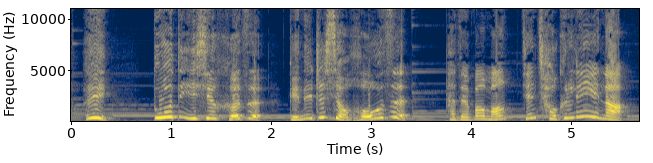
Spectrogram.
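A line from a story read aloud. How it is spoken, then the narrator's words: Loud shout. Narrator (Chinese): 有人看见了，高声喊起来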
